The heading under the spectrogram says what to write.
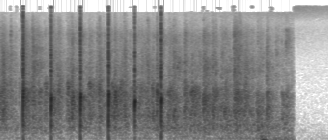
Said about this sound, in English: It's with the Stewards Network, so I think you guys deserve a round of applause. I really appreciate it.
